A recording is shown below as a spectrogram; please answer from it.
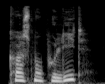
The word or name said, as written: kosmopolit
